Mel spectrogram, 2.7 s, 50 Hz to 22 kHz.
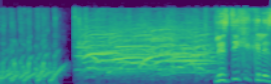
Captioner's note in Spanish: Aplausos 'el publico.mp3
